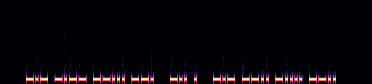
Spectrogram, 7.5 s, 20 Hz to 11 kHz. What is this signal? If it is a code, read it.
Morse code, heard as a keyed tone, about 25 wpm, 700 Hz. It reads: KY7G DE KZ6Z
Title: USA Callsign DE Callsign - 4 Characters - 25wpm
